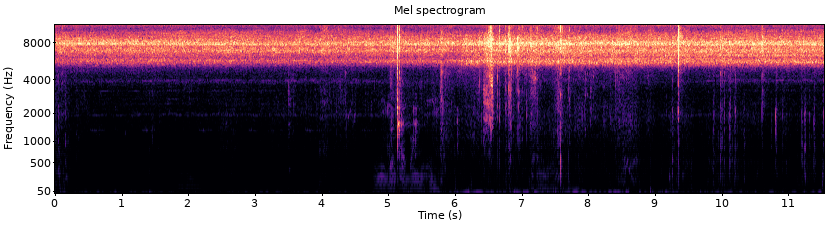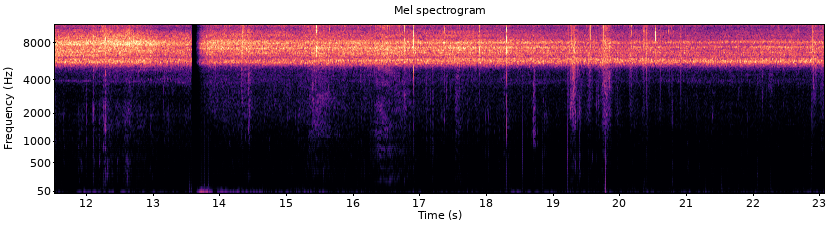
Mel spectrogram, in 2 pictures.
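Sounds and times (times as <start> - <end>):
insect chorus drone: 0.0 - 23.0
small clicks and rustles: 9.1 - 13.1, 16.0 - 23.0.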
